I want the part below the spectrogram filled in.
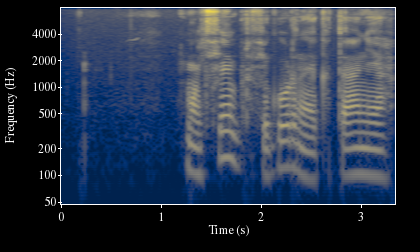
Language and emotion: Russian, sad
